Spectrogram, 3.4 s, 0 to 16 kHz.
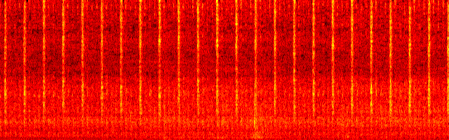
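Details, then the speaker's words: Mercedes-Benz W212 E220, OM651 four-cylinder diesel, loud abnormal noise at startup with engine light on: sharp, even ticking about three per second over a rough idle. Injectors believed leaking, badly damaged, fire risk. "เครื่อง651ดีเซลนะครับ4สูบดูโอหดูดิแข็งเลยครับเนี่ยตอนเคือหัวฉีดมันน่าจะรั่วครับ"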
